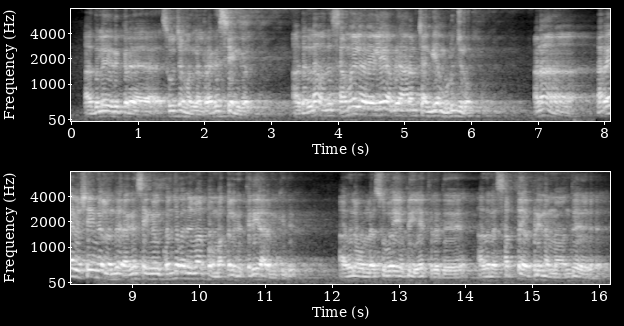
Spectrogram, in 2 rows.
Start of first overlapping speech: none

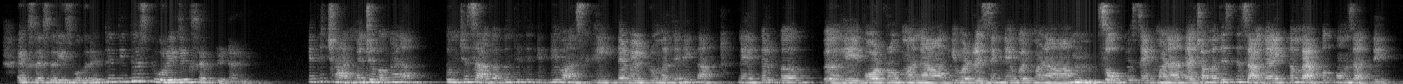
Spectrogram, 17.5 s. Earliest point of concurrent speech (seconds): none

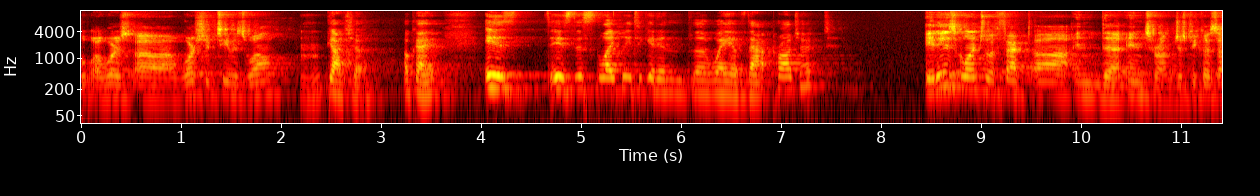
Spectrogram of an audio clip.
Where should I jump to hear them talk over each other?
none

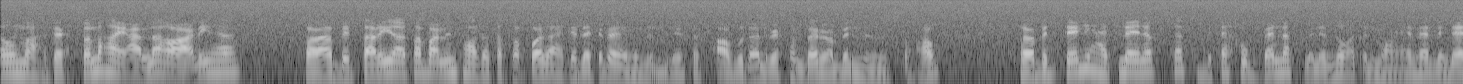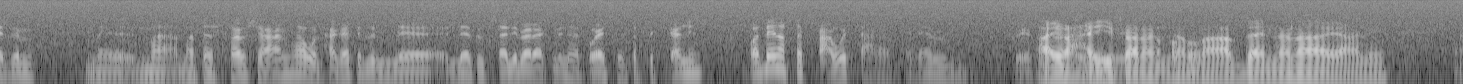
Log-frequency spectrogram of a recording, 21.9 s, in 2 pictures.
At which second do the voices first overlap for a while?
18.8 s

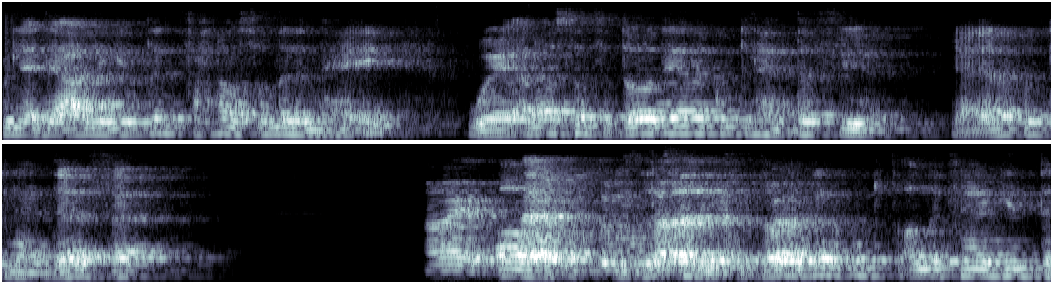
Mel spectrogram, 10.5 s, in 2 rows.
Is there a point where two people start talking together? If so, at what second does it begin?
7.8 s

